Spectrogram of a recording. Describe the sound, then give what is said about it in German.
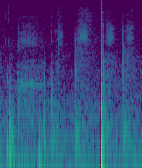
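A marker writing on a board during a lesson on colour systems: a few faint scratchy strokes and soft taps separated by quiet gaps, with one sharper, louder knock midway. “Lab. Ja. XYZ. Schreibe ich mal da oben hin.”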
